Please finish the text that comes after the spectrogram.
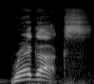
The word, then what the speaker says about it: Bregox: We're going to do another video on Bregox.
